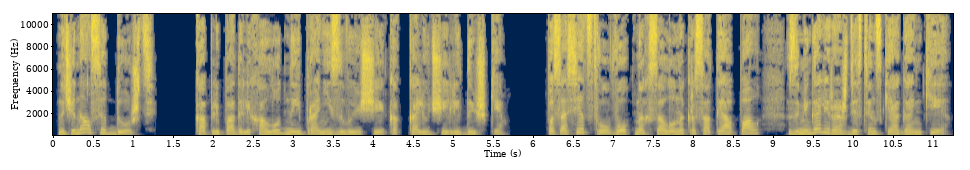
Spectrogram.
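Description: A woman narrating a novel as an audiobook reader in an even, measured way. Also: mid-range voice, dry recording. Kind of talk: scripted narration.

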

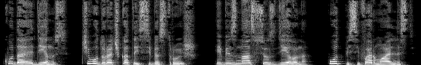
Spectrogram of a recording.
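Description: A woman's voice: on the high side, expressive, normal speed, voice pushed up, close to an everyday voice. A woman reading the lines of a cautious, defensive office worker nearing forty who grumbles and placates. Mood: grumbling.

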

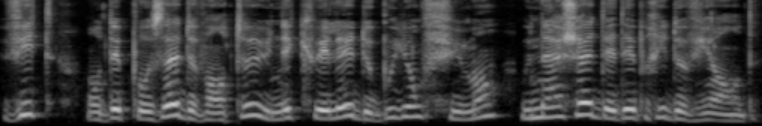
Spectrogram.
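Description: A woman narrates a classic literary tale in a calm, measured audiobook reading. Her tone is mellow and warm, and her pitch is average. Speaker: audiobook reader.

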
